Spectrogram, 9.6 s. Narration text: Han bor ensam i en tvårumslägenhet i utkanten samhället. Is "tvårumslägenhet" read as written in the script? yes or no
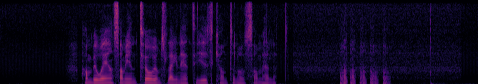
yes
